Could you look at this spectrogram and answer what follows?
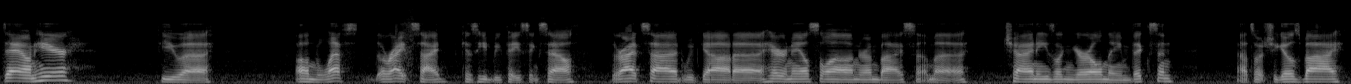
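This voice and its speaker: A man's voice: mid-range voice, measured pace, fairly bright tone, clean tone. A man working as game master, informally narrating a tabletop roleplaying game over an online call. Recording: slightly dull online voice-call audio.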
